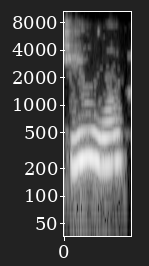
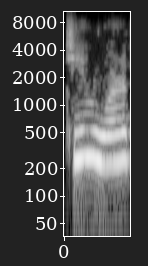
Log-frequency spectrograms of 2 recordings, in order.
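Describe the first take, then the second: First: Said in the usual way. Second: Teamwork said alone, higher and louder; stress on Teamwork. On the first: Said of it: "Teamwork ist sehr wichtig". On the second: Shown as a demonstration. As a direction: lift and punch Teamwork on its own. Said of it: "Teamwork — це абстрактний іменник".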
